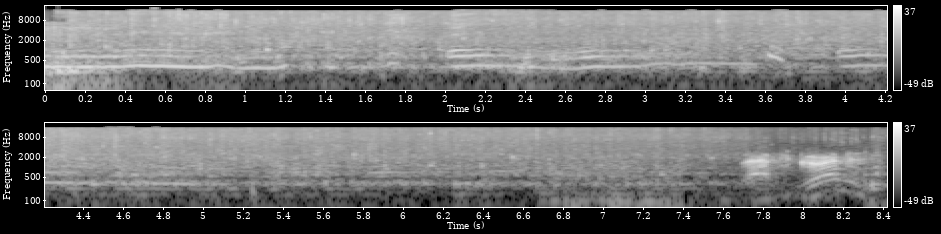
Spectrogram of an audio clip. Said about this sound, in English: I like that toilet flushing. Where is the baby? There it goes, in the toilet.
